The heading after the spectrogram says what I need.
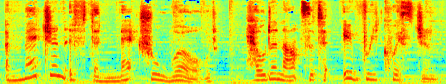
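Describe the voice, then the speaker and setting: A woman hosting a podcast, hoarse from losing her voice, explaining things in a lively, chatty way. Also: medium pitch, normal speed, music in the background. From New Zealand. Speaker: podcast host. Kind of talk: solo podcast chat.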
